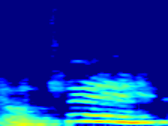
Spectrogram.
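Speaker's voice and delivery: high, drawn-out doubtful okay; dubious acceptance. Retold or imitated. Answering the agent who will take chances, dubious.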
